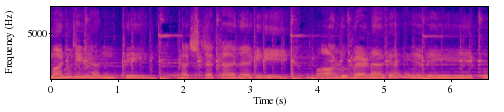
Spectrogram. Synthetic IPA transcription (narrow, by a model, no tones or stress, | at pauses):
mɐɲd͡ʒinɐnt̪e | kɐʂʈɐkɐɾɐɡi | ba̰ːɭubɛɭɐɡɐlebeːku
